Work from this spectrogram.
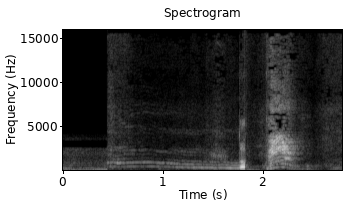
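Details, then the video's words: Cats fighting: a long, wavering yowl that slowly falls in pitch for over a second, then a sharp burst and a loud, harsh hiss-like spit near the end. "EPIC EMOTIONAL CATS FIGHT"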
